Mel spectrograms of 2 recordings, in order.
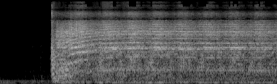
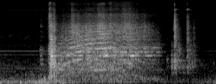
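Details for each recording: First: Impala during a screwdriver spark test with the carburetor removed: a steady high whir of the starter cranking for about three seconds with no firing; cranks but no start, no spark. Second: Old Chevrolet Impala, first crank attempt without intending to start: short, even burst of starter whir spins the engine freely with no clicking or dragging; starter cranking normally, loose battery connection found afterward.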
